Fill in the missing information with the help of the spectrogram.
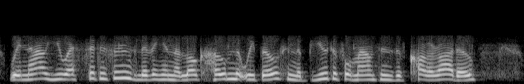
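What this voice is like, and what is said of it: English accent. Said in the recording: “As you can probably tell from the accent, we're originally from England.”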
